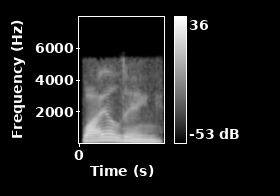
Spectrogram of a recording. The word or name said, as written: wilding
